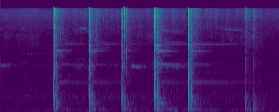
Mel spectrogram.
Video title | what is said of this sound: Fatwood Tap Test - How to find Bushcraft Gold | sounds quite hollow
